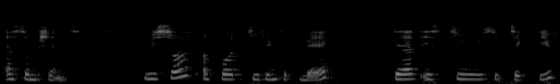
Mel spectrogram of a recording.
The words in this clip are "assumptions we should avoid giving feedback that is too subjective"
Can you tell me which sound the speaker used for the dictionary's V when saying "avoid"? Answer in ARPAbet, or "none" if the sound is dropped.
F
